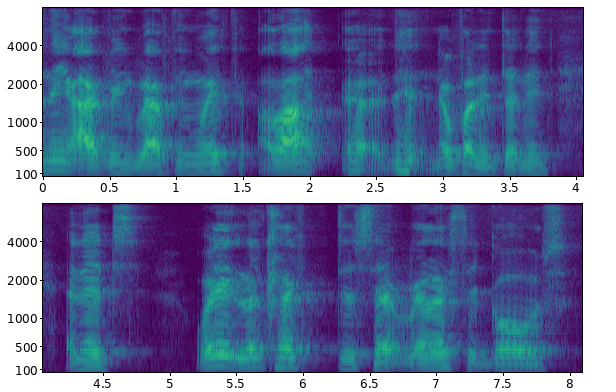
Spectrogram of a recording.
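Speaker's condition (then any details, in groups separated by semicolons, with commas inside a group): Cerebral palsy; caused by stroke at birth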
